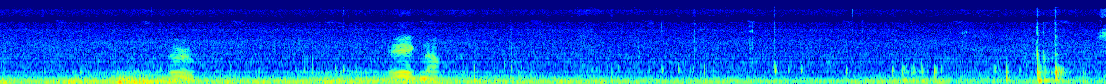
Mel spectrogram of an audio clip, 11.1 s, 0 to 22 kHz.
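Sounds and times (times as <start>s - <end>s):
light rain pattering: 0.0s - 11.0s
wind rumble on microphone: 0.0s - 11.0s.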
